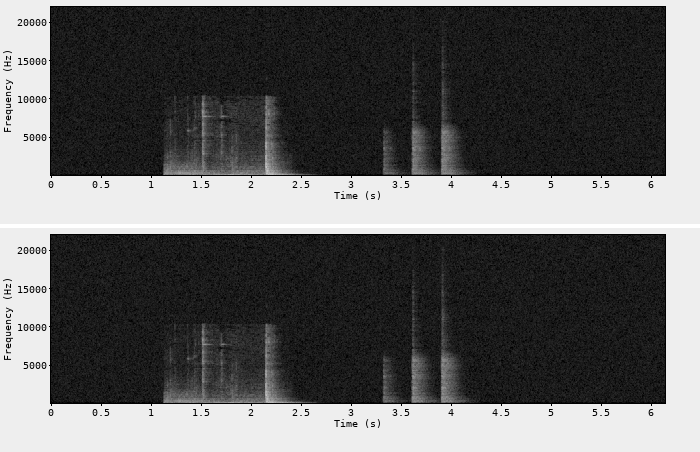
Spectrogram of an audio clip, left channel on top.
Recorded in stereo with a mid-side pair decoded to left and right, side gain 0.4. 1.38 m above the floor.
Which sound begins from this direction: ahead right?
Hammering, at 3.3 s.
